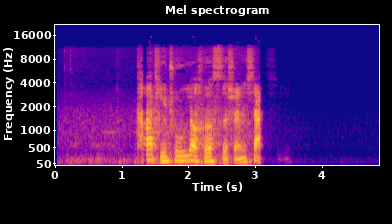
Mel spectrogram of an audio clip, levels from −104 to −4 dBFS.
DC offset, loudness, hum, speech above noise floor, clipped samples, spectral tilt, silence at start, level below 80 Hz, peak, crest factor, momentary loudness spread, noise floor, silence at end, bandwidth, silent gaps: under 0.1%; -18 LUFS; none; 71 dB; under 0.1%; -6 dB/octave; 1.2 s; -56 dBFS; 0 dBFS; 20 dB; 6 LU; -88 dBFS; 1.8 s; 12 kHz; none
